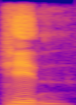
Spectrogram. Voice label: "hin3", taiwanese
